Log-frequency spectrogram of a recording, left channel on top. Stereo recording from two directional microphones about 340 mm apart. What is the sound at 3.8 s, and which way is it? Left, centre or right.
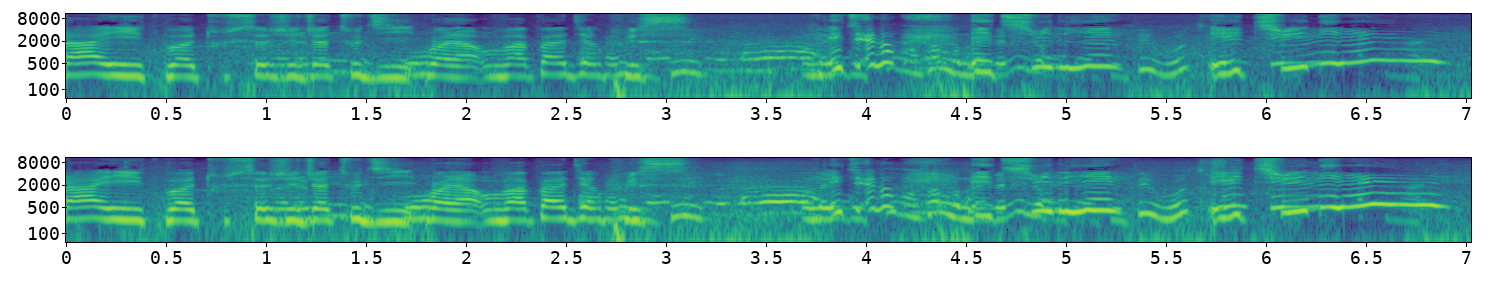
Speech, centre.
